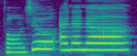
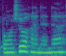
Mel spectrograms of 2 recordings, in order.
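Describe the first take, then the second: First: Loud, high sing-out call; nice loud voice. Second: Said in the usual way. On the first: Shown as a demonstration. Teacher calling Anana to join class, loud and drawn-out. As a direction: call it out long and clear. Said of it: "in a nice loud voice". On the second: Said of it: "Can you say that in a nice loud voice?".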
